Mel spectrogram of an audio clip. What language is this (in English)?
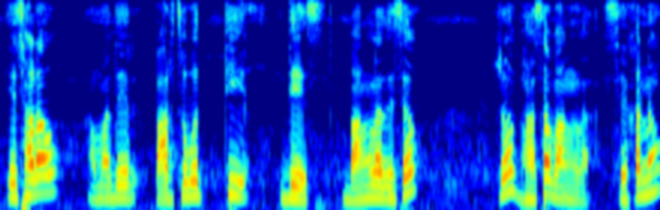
Bangla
